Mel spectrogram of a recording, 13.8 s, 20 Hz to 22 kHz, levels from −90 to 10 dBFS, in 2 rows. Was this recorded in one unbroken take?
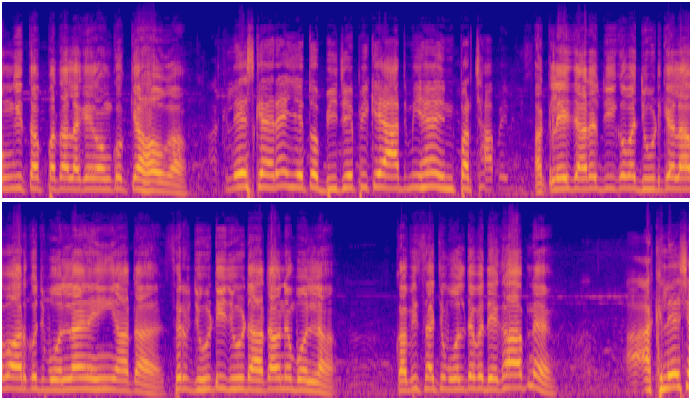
yes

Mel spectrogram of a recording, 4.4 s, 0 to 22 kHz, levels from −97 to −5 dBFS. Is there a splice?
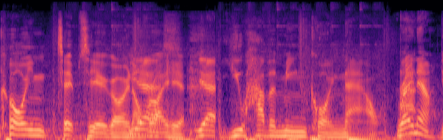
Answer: yes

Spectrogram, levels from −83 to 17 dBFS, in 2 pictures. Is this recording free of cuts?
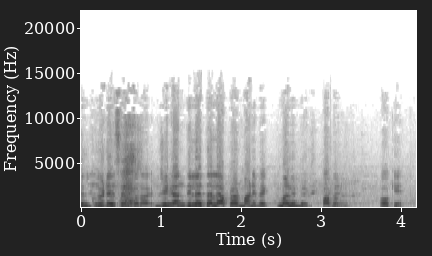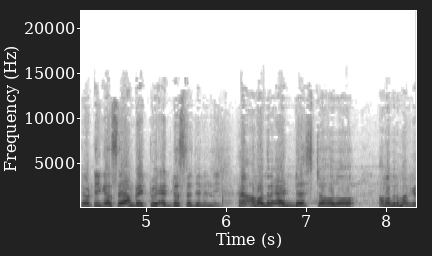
yes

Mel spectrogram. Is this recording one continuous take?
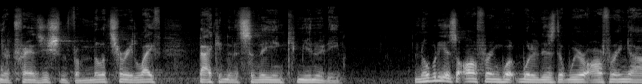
no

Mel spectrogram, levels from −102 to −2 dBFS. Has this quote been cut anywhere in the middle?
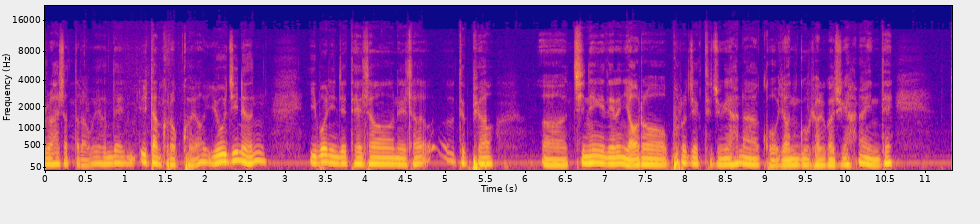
no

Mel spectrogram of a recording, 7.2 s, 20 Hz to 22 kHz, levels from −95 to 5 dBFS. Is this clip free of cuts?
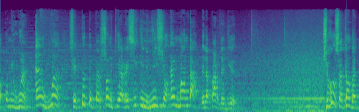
yes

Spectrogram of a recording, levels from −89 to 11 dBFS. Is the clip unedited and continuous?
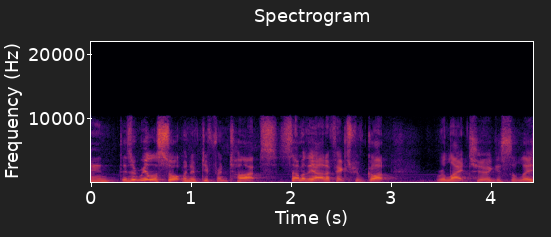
no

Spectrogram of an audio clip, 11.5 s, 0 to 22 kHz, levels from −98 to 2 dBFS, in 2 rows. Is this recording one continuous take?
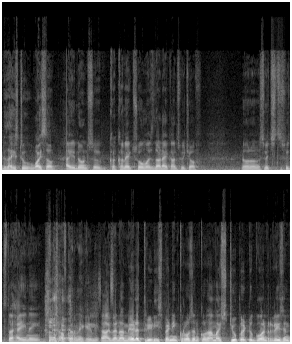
no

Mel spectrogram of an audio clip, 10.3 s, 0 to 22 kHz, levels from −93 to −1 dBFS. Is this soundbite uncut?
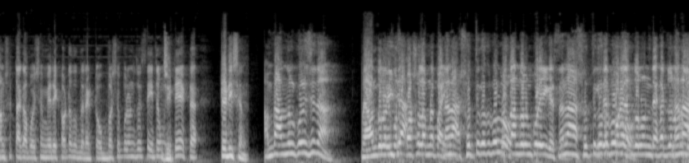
no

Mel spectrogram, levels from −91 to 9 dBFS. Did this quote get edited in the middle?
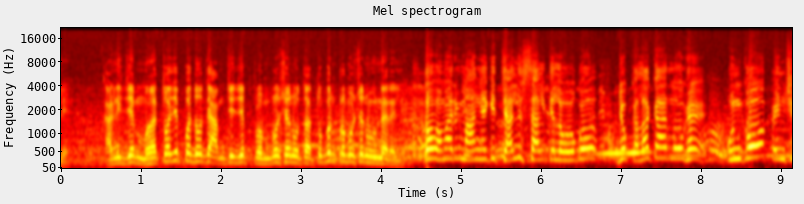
yes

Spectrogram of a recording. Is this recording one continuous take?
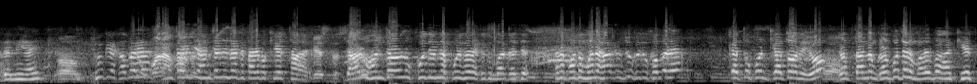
yes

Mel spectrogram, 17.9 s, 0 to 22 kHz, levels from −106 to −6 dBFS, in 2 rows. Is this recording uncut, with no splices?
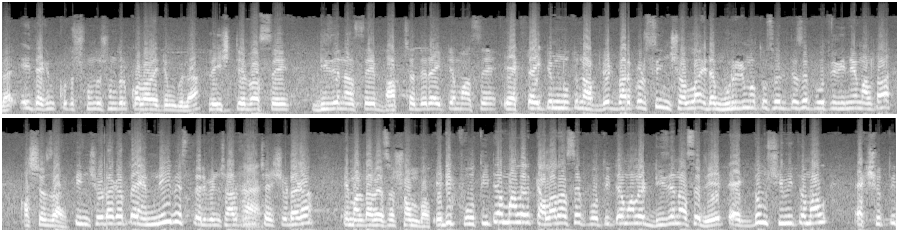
no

